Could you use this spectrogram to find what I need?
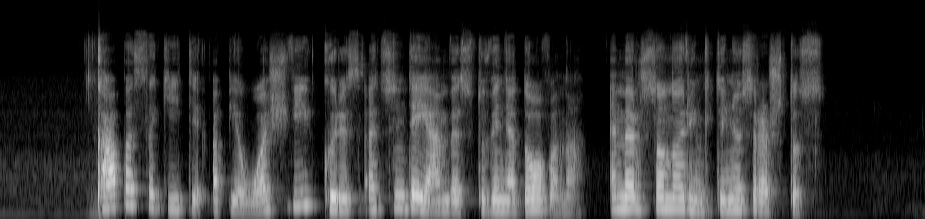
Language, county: Lithuanian, Kaunas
